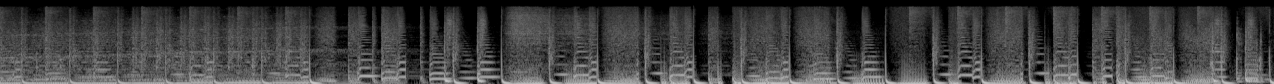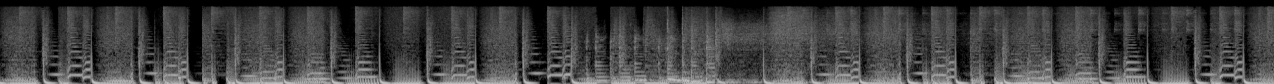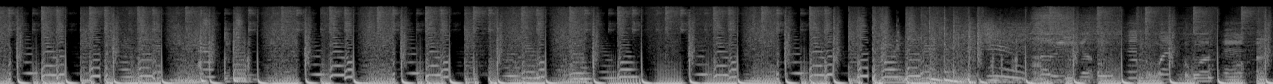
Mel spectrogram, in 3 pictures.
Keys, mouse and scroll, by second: 0.1 shift+click, 1.0 shift+click, 1.2 shift+click, 1.9 shift+click, 2.0 shift+click, 2.8 shift+click, 2.9 shift+click, 3.9 shift+click, 4.5 shift+click, 4.7 shift+click, 5.7 shift+click, 5.9 shift+click, 6.9 shift+click, 7.1 shift+click, 9.2 ctrl+i, 10.9 x, 13.2 a, 13.9 1, 14.5-16.9 middle drag, 16.9-17.7 scroll up 1, 17.7 KP_1, 18.4-19.1 scroll up 1, 19.7 e, 21.9 scroll down 3, 22.2-24.7 middle drag, 24.7 KP_1, 25.4-25.8 scroll up 2, 25.9 e, 28.9 middle click, 29.4 scroll down 2, 30.2 3, 31.1 a, 31.6-33.3 middle drag, 33.3 click, 35.5 click, 35.6-37.3 middle drag, 37.3 shift+n, 38.1-38.2 middle drag.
